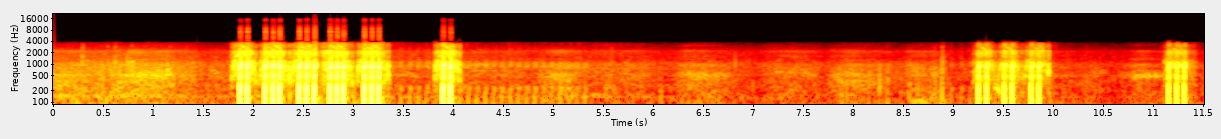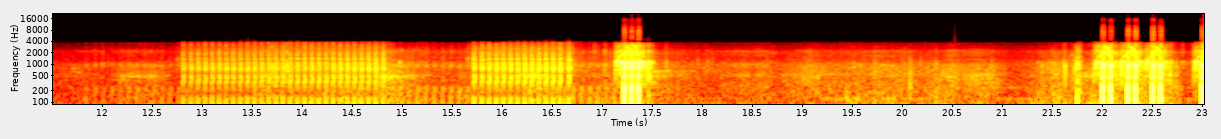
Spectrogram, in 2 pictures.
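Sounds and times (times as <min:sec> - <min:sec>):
loud sharp crack: 0:01.8 - 0:04.1, 0:21.9 - 0:23.0
airsoft guns firing bursts: 0:01.8 - 0:05.4, 0:09.0 - 0:10.0, 0:11.1 - 0:17.8, 0:21.7 - 0:23.0.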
